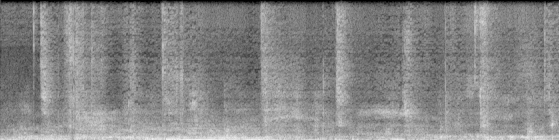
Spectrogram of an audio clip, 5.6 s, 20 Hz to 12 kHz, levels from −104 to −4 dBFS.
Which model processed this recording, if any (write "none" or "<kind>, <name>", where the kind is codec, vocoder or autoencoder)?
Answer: codec, SNAC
